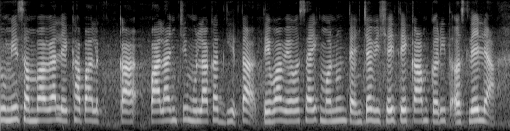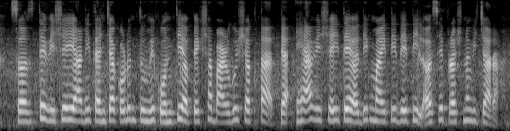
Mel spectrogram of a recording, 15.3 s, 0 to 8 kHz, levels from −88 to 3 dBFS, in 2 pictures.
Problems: constant background noise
